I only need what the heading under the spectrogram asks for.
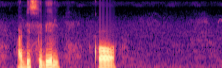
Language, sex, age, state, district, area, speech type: Santali, male, 30-45, West Bengal, Bankura, rural, spontaneous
